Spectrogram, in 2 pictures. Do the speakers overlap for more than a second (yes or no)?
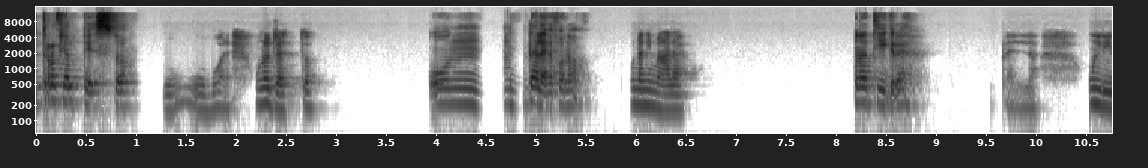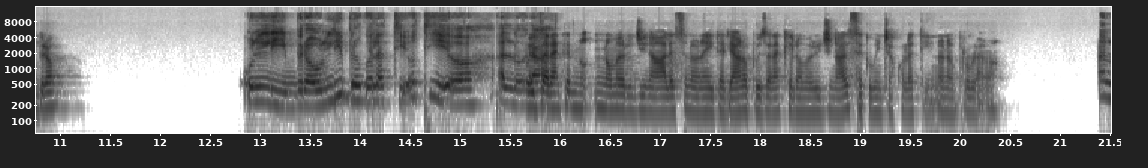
no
